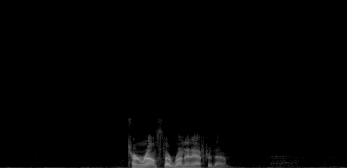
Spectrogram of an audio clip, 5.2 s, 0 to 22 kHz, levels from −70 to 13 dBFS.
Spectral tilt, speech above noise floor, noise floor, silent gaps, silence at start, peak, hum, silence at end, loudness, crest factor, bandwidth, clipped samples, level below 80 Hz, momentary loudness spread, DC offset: -3.5 dB/octave; 30 dB; -58 dBFS; none; 0.1 s; -10 dBFS; none; 0.05 s; -29 LUFS; 24 dB; 6.6 kHz; under 0.1%; -66 dBFS; 15 LU; under 0.1%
